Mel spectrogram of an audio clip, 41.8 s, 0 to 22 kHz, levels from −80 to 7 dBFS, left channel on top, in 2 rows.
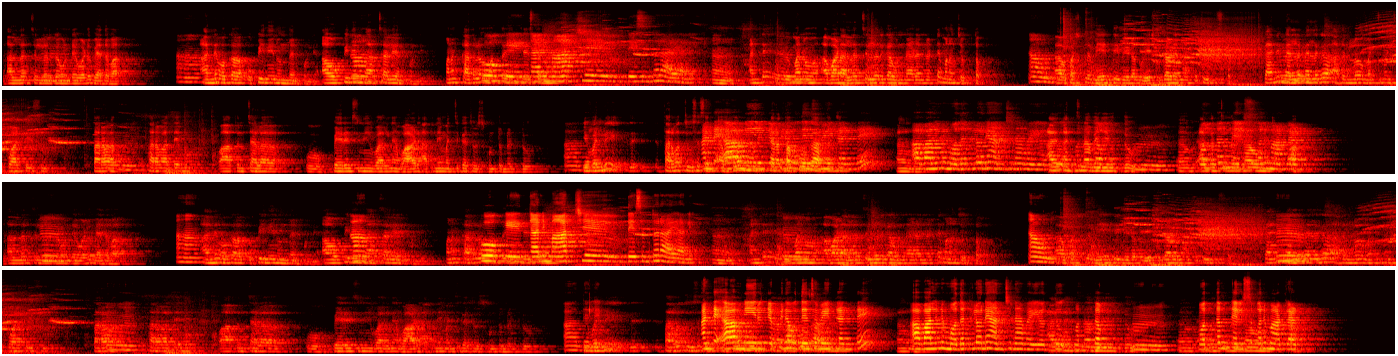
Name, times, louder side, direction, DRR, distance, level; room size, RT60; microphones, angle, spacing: voice 1, 0.0-1.8 3.0-6.3 6.7-8.5 10.6-14.7 15.8-18.5 18.9-21.6 22.3-22.6 23.0-23.8 24.1-25.1 25.5-28.9 29.6-33.5 34.3-34.7 36.6-38.0 38.5-39.9 40.2-40.3, left 3 dB, 80° left, 6 dB, 0.4 m, -32 dB
voice 2, 0.6-1.0 2.6-3.0 5.2-5.5 7.2-10.4 11.7-12.1 15.4-15.8 19.1-19.6 22.5-22.9 29.3-30.0 31.4-34.0 34.5-37.4 37.8-38.4 38.8-40.3, right 5 dB, 60° right, 6 dB, 0.4 m, -26 dB
sound 1, 7.8-10.1 10.3-11.9 12.4-13.6 15.8-19.2 19.7-24.1, left 1 dB, 25° left, 0.5 m, -38 dB
4.7 x 2.7 x 3.5 m, 1.1 s
head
